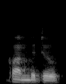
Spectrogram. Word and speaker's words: Coimbatore: Coimbatore.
